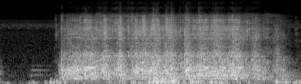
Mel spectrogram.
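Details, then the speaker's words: 1939 Ford tractor sat in field 20+ years: steady starter cranking about two and a half seconds with no firing; no fuel reaching carburetor bowl, cranking no start from fuel starvation. "The problem is, we ain't getting no fuel down here now."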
